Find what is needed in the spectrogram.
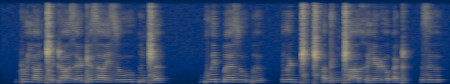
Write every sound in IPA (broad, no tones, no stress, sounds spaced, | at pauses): ʈ u j ʌː ŋ͡ǁ e ɖ ʌː z əː ɖ ə z ʌː e̯ z uː ɠ ɯ ŋ͡ǁ ə | ɡ u e̯ ɓ əː z uː ɓ ɯ | l ɯ ɖ ɡ͡ǁ ə ǁʰ ʌ d ɯ ɳ ŋ͡ǁ ʌː x ə j e ɭ ɯ o̯ ʔ ʌ ɖ | z ɯ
